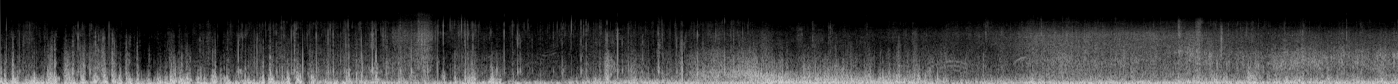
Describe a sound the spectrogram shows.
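Wind rumbles loudly against a close microphone.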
